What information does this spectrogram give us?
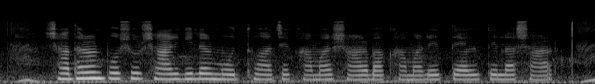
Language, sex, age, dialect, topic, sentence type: Bengali, female, 18-24, Rajbangshi, agriculture, statement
